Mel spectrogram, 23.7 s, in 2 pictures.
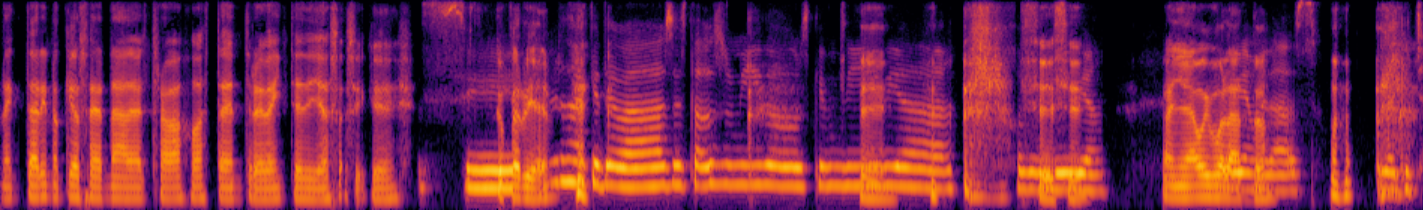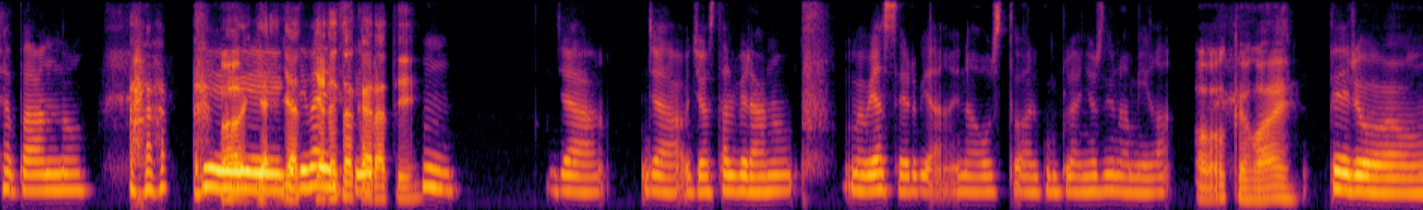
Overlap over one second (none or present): present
